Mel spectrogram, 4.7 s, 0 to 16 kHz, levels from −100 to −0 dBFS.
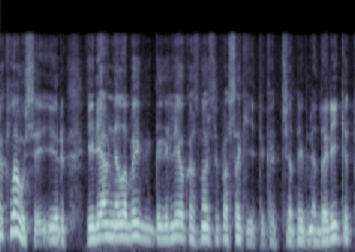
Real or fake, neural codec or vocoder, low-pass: fake; vocoder, 22.05 kHz, 80 mel bands, WaveNeXt; 9.9 kHz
